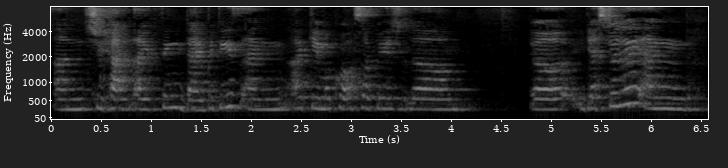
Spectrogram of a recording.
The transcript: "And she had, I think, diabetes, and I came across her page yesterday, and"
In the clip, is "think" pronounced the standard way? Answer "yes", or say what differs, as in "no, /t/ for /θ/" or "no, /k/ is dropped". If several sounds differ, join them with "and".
no, /t/ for /θ/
